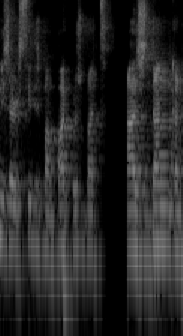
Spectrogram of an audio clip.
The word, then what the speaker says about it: Aristeidis Bampakos: my name hello everyone actually my name is arthidis vampacus but as duncan said you can call me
